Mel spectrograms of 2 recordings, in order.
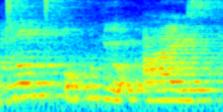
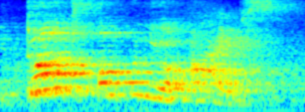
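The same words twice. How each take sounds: First: "Don't open your eyes" said mildly with the tone sinking; weak, falling delivery of "Don't open your eyes"; tone going down. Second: "Don't open your eyes" pitched high and loud as an order; raised, forceful delivery of "Don't open your eyes"; commanding tone. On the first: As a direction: let "Don't open your eyes" drop like a request, not an order. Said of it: "your tone is going down". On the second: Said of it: "you are commanding such a person". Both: Shown as a demonstration.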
